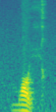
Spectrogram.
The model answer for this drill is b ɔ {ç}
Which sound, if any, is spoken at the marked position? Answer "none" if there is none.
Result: ç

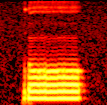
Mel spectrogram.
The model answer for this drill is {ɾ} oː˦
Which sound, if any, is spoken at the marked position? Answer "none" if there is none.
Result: ɾ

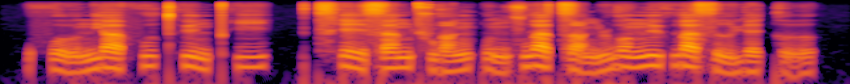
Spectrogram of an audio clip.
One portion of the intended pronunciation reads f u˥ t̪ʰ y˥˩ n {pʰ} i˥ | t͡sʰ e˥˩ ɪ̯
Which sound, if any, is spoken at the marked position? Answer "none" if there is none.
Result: pʰ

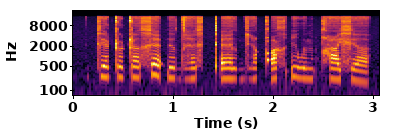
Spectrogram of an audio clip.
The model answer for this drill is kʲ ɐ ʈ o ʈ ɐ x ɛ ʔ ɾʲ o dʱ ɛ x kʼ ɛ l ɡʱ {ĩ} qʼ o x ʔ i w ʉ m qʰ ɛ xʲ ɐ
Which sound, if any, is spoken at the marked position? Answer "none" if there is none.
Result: i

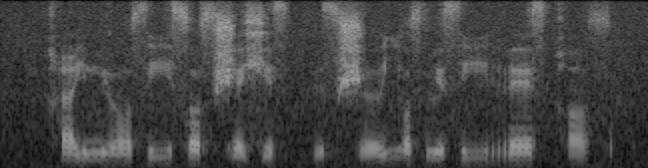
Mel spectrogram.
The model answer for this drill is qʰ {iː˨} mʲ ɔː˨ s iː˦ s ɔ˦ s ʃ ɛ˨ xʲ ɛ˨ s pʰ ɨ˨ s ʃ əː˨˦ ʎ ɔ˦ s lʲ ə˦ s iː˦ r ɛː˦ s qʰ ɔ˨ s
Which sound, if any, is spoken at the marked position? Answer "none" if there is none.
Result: iː˨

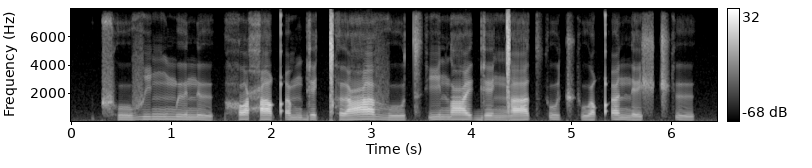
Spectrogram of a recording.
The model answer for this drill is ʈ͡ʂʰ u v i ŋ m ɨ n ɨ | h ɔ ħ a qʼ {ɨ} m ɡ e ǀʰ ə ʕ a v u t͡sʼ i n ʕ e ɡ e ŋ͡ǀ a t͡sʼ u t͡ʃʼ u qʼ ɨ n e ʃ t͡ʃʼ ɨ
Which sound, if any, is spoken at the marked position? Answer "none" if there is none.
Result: ɨ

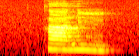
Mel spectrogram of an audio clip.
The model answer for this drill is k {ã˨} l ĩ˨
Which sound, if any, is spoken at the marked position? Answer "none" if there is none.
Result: ã˨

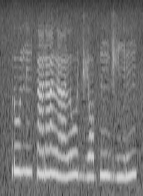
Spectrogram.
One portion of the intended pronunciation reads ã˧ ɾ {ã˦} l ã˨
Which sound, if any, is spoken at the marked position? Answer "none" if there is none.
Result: ã˧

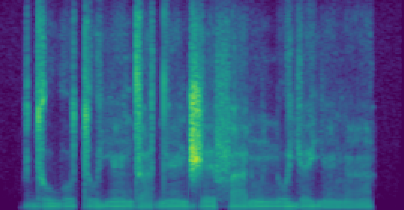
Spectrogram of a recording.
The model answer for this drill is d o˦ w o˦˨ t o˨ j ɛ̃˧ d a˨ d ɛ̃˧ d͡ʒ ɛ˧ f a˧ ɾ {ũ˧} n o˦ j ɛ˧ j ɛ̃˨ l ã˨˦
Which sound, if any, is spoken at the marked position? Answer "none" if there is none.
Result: ũ˧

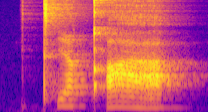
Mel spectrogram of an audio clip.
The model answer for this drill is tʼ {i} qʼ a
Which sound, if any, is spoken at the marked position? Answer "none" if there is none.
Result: i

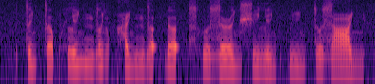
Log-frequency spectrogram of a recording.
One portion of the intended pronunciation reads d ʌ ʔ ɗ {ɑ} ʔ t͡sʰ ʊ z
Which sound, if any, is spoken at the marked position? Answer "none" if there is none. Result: ʌ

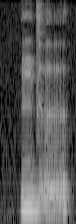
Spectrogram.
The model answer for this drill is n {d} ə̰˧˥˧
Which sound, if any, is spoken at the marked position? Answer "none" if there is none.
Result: d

